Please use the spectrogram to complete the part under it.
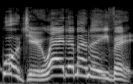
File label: "flawless", London Cabbie; speech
